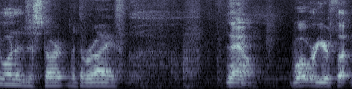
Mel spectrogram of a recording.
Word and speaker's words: Reiff: We're going to go with the German pronunciation, Reiff, R-E-I-F-F.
